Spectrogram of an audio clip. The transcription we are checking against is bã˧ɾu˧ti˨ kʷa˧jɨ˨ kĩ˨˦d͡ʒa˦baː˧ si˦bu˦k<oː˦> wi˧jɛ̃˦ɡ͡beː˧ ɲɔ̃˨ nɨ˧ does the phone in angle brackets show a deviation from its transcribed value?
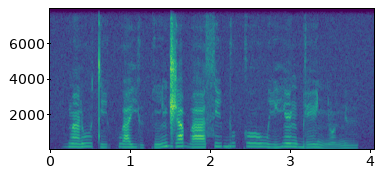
no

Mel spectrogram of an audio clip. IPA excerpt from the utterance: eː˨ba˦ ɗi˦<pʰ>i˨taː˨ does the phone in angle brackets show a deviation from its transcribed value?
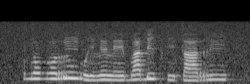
no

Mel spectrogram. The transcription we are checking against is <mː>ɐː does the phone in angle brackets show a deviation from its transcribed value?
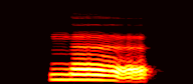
yes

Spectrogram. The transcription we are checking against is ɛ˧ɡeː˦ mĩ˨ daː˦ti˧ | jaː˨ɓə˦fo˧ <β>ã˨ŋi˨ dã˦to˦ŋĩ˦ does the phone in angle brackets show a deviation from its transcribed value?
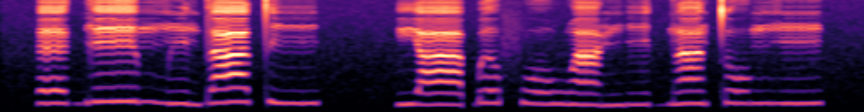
yes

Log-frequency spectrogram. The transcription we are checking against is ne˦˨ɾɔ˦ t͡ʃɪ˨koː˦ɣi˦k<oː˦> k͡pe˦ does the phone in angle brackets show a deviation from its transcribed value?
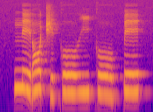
yes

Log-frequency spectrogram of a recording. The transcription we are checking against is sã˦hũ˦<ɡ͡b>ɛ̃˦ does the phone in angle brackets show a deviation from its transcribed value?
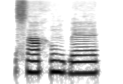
no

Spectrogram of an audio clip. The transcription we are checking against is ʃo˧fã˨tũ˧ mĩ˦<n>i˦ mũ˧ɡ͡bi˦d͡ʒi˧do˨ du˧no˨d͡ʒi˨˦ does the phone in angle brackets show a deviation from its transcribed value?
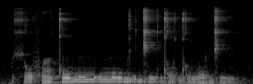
yes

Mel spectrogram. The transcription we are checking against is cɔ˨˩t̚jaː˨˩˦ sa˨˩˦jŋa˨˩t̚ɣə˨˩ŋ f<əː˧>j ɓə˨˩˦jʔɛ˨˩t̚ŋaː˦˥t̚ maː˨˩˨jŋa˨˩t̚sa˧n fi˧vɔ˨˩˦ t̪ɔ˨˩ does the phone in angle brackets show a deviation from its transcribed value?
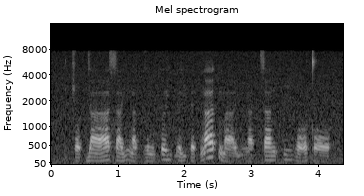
yes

